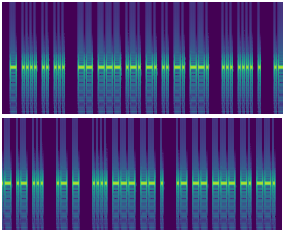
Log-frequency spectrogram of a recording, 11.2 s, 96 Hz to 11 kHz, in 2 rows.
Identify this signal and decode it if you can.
Morse code, heard as a keyed tone, about 30 wpm, 700 Hz. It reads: THIS MORNING SHE WAS AT HOME AMONG
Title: Sentences from Top 1000 Words - Review Part 3 - 30wpm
